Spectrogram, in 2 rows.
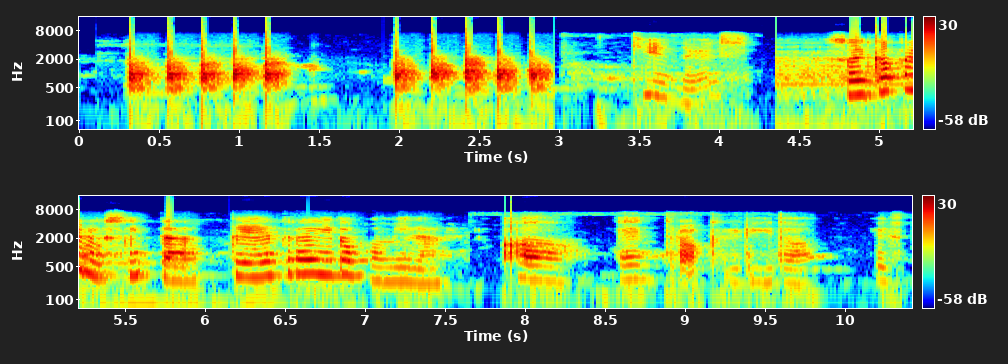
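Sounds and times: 
firm knocking on a wooden door: 0.3s - 3.0s
speech: 3.5s - 10.4s.

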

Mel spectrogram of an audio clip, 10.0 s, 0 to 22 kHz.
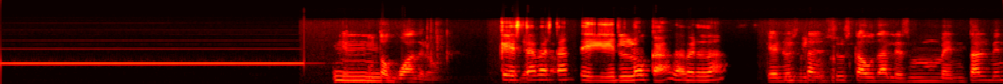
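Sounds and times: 
steady beep tone: 0.0s - 3.2s
speech: 3.4s - 10.0s.

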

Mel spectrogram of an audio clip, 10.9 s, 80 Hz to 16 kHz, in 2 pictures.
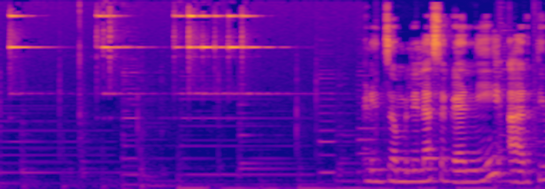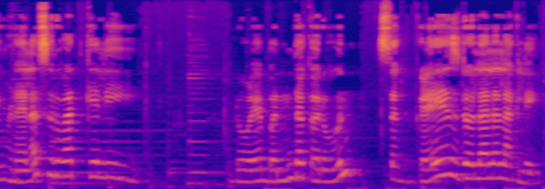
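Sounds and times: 
hand bell ringing at a Ganesh festival aarti: 0.0s - 3.3s
speech: 3.6s - 7.0s, 7.8s - 10.9s.

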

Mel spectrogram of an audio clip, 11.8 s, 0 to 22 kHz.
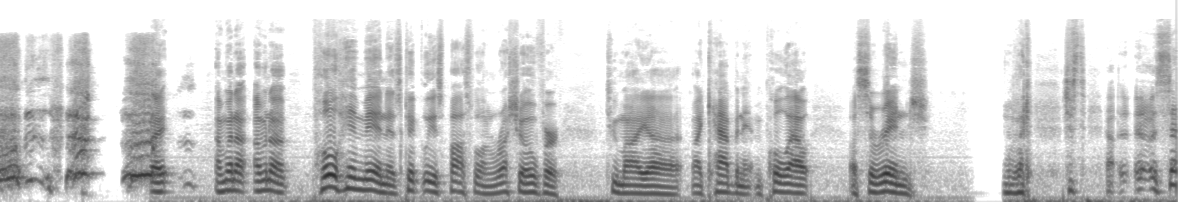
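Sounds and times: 
person making strained voiced gasping and choking sounds: 0.0s - 1.6s
speech: 1.5s - 9.4s, 10.0s - 11.7s.

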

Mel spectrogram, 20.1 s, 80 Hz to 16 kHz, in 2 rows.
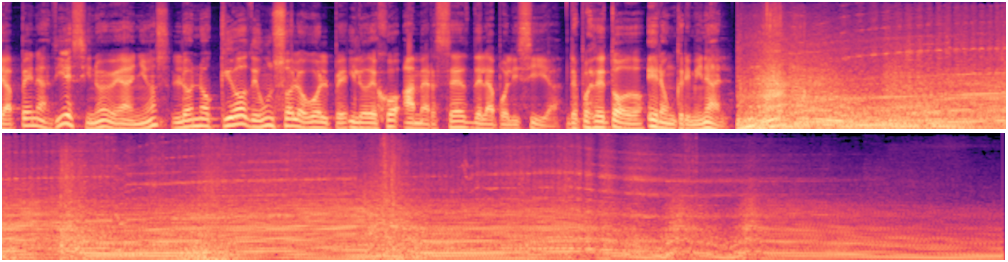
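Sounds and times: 
speech: 0.0s - 7.4s
sports car engine revving hard at full speed through Copacabana: 7.4s - 20.0s.

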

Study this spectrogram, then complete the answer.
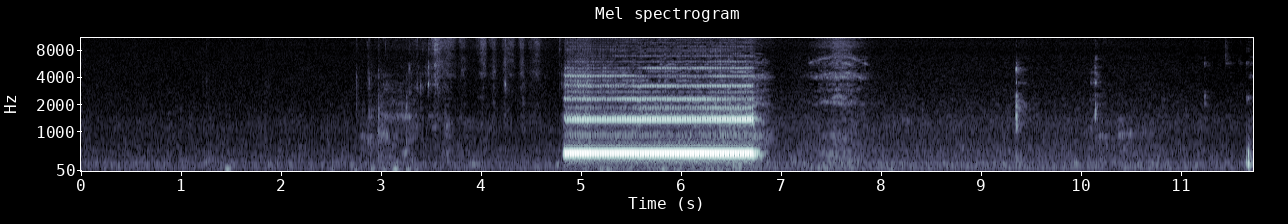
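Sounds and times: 
electronic phone tone: 4.8s - 6.8s.

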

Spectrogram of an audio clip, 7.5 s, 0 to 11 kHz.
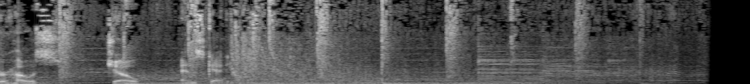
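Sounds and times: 
speech: 0.0s - 2.7s
buzzing insect sound effect: 1.3s - 7.1s.

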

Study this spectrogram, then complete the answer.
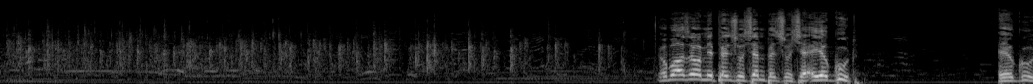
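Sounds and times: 
congregation clapping hands: 0.0s - 6.7s
speech: 6.6s - 8.7s, 10.0s - 10.3s.

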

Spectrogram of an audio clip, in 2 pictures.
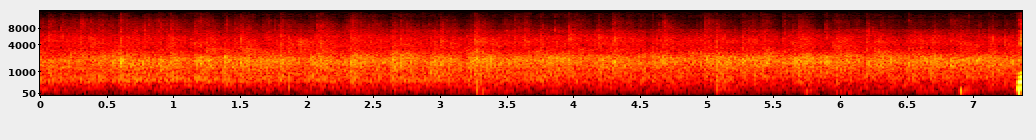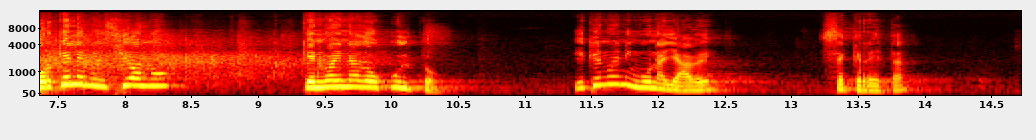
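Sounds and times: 
audience applauding loudly: 0.0s - 10.0s
speech: 7.3s - 8.4s, 9.3s - 10.5s, 11.4s - 12.6s, 13.2s - 14.0s.

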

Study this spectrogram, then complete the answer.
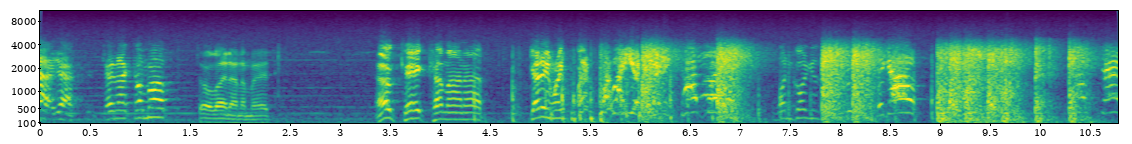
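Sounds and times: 
speech: 0.1s - 2.4s, 3.4s - 9.8s
sharp heavy gunshot bangs in a dramatic scene: 5.0s - 10.7s.

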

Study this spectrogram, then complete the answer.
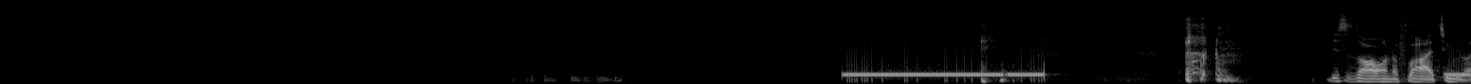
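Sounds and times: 
speech: 5.5s - 6.6s, 13.3s - 14.6s
telephone dialing and ringing tone as a phone call is placed: 8.4s - 10.5s, 14.5s - 14.6s
sharp cough: 9.8s - 10.1s, 11.8s - 12.6s.

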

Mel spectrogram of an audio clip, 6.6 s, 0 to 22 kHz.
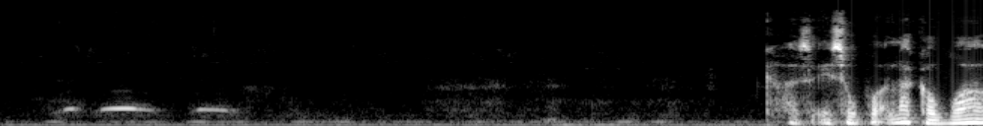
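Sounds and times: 
pigeons cooing in a back garden: 0.2s - 4.9s
speech: 5.3s - 6.5s.

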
